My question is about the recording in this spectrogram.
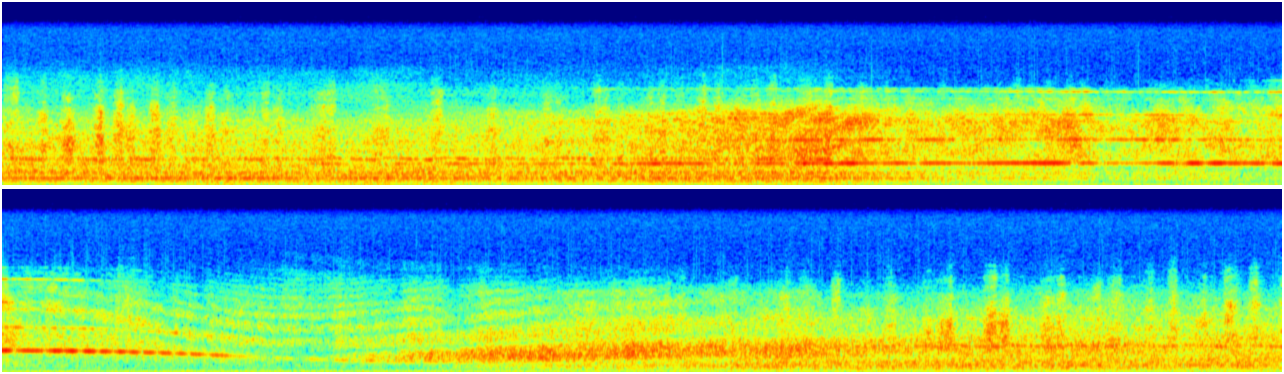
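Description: Jet aircraft passing overhead. Its engine whine drops sharply in pitch as it goes by, about two-thirds of the way through, with a swirling, phasing sound, and then it rumbles away.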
